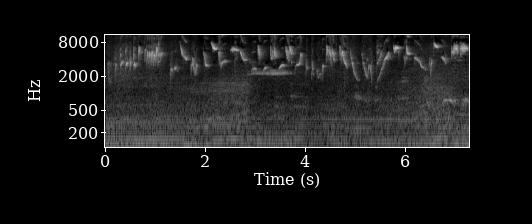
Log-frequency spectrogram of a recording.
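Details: Edel sanger finch, a four-month-old bird just starting to sing: rapid twittering song of high, sharp chirps and slurred whistles, with a short level trill near the middle and a low hum beneath.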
